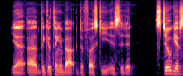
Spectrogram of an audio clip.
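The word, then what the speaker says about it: Daufuskie: It's called Defusky You got it.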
